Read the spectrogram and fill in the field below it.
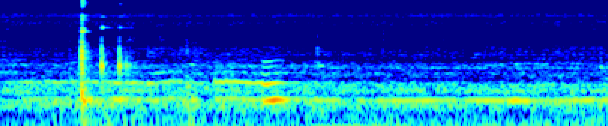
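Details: Japanese honey bees from a wild colony nesting inside a storehouse, during removal of the nest: a steady low hum with overtones, a cluster of sharp clicks near the start and a brief louder buzz midway.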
